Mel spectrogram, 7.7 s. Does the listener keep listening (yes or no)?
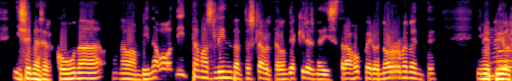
yes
